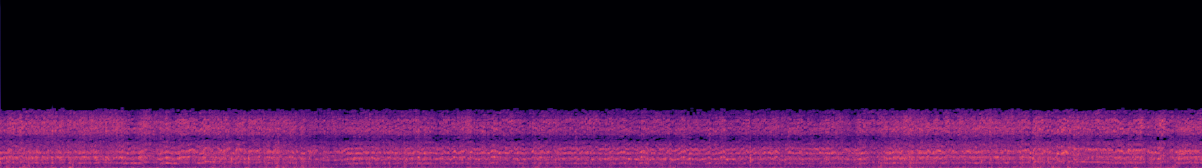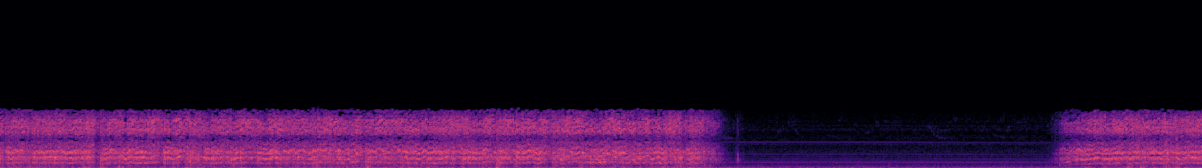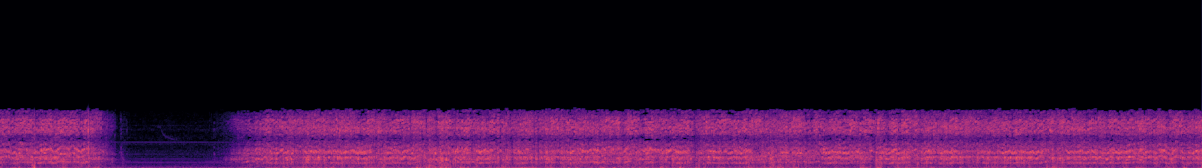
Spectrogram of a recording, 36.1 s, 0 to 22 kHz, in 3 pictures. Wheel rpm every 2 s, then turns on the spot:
190, 180, 160, 150, 180, 200, 200, 190, 190, 120, 0, 100, 130, 140, 200, 200, 200, 200.
none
